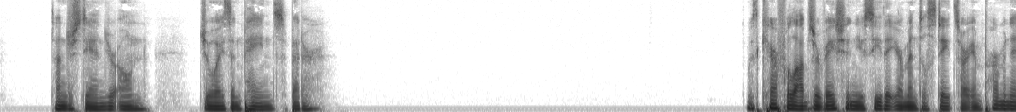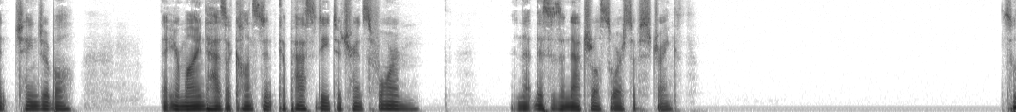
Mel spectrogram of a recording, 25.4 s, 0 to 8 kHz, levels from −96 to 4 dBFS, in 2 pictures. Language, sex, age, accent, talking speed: English, male, 40-59, American, 90 wpm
